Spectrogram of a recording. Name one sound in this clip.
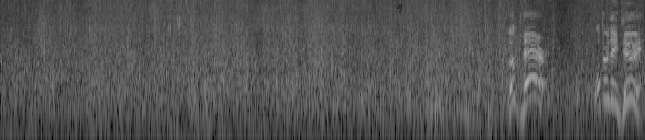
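Water splashes and swishes against a boat's hull as it glides along.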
